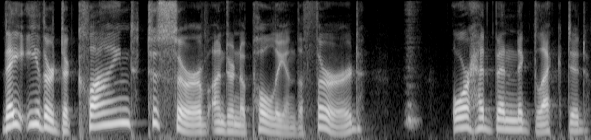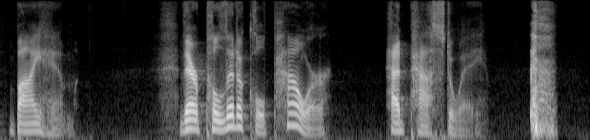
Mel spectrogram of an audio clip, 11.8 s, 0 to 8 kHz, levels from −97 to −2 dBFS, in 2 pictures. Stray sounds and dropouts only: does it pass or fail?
fail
